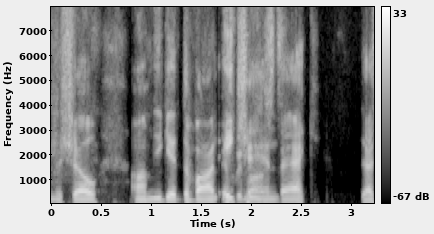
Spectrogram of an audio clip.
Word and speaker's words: Achane: You get Devon Achane back.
